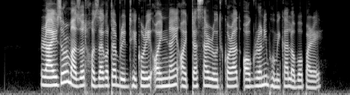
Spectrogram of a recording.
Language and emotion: Assamese, neutral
